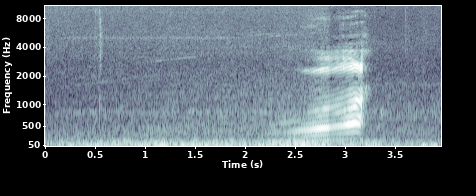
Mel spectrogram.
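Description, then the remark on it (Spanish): An electric car accelerates hard from a launch as the driver floors the pedal: a rising electric motor whine sweeps sharply upward over a steady low road rumble, then cuts off abruptly near the end. “Me has dicho que tiene una salida tremenda esto, ¿no? Sí. O sea, le pisamos a él.”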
